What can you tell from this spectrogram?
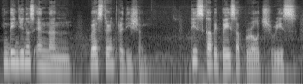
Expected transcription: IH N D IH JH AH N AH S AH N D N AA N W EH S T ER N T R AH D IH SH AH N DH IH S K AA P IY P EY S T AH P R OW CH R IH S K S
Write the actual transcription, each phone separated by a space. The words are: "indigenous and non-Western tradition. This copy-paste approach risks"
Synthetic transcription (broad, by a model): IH N D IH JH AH N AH S AH N D N AA N W EH S T ER N T R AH D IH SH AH N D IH S K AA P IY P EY S AH P R OW CH R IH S S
